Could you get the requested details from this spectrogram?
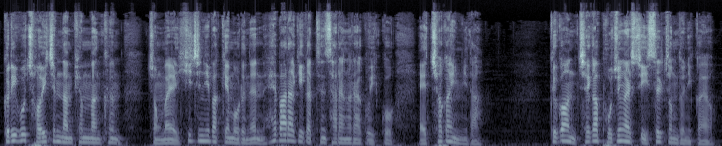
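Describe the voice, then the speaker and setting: A man's voice: on the low side, sing-song, a little fast. A man narrating a wife's real-life story in a chatty, confiding storyteller's manner. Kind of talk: scripted narration of a listener's story.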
